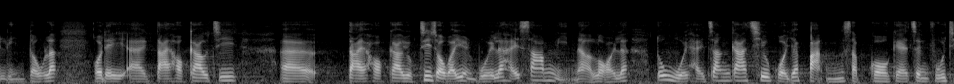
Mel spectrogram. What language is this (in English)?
Cantonese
